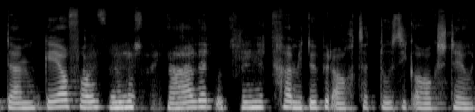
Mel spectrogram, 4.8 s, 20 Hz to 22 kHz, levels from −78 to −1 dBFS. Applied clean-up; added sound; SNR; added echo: neural mask model Resemble Enhance denoiser.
